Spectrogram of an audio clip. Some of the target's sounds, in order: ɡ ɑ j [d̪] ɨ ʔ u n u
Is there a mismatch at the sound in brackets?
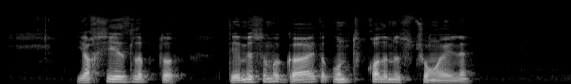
no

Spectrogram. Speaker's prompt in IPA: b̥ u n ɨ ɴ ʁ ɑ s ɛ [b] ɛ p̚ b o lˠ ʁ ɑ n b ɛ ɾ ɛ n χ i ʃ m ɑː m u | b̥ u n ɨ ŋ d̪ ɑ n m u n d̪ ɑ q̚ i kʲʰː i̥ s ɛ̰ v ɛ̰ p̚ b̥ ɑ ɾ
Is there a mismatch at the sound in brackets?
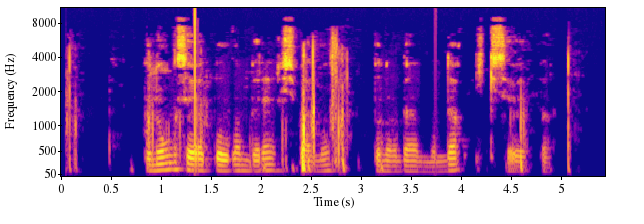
yes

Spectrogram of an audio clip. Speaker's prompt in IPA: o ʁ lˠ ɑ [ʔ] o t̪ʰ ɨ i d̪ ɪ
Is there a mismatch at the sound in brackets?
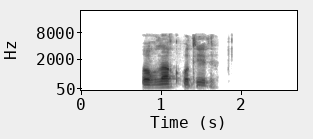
yes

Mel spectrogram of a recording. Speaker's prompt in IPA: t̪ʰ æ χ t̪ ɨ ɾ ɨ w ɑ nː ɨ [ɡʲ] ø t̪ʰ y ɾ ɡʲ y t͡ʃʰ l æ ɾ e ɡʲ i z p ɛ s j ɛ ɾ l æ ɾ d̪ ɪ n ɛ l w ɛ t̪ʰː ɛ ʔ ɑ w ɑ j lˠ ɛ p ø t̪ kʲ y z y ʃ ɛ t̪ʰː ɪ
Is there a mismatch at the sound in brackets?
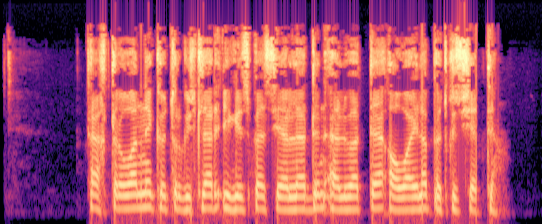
yes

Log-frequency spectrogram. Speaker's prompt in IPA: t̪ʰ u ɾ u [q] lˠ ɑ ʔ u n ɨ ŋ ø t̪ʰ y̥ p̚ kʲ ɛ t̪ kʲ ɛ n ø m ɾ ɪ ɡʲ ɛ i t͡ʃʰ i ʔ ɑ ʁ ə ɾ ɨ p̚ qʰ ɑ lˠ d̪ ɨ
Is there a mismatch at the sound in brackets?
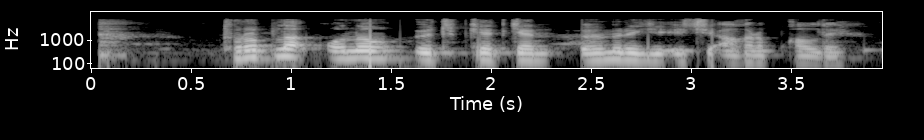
yes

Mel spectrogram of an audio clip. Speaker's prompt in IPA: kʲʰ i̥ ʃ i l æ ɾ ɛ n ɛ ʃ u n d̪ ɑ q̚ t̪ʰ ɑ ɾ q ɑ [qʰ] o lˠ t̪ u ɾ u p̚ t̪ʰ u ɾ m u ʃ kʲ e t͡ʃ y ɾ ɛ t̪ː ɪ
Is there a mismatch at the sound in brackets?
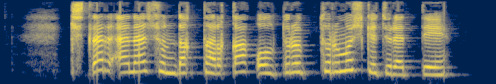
yes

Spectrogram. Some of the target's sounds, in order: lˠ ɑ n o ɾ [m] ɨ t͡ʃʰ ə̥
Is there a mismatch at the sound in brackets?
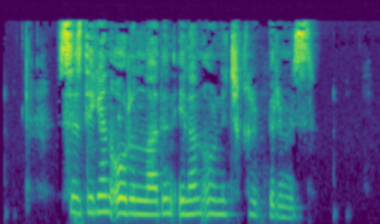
yes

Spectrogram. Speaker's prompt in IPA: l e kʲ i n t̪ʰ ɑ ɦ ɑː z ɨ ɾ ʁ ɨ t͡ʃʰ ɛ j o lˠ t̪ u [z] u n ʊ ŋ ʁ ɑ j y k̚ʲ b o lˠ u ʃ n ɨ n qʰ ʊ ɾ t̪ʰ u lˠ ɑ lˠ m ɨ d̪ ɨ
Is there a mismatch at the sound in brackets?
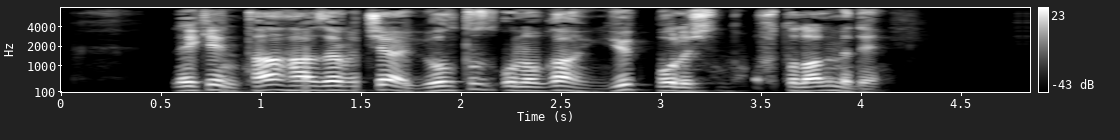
no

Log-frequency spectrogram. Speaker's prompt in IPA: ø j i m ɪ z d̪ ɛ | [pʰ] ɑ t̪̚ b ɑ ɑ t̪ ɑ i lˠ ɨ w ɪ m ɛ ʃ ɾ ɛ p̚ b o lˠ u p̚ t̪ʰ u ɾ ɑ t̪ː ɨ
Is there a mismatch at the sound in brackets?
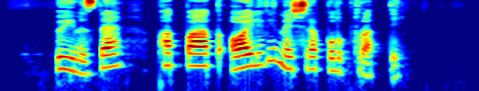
no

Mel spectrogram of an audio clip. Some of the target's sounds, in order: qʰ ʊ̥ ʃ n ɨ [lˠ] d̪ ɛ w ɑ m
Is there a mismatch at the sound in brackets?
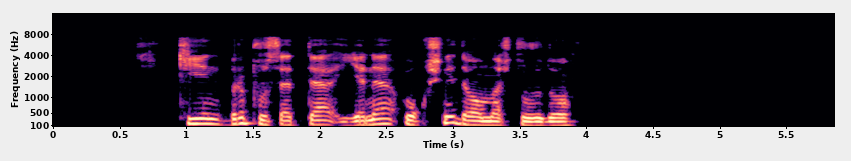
yes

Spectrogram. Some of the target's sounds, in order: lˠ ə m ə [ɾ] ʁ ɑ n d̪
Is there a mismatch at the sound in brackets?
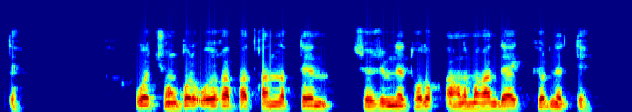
yes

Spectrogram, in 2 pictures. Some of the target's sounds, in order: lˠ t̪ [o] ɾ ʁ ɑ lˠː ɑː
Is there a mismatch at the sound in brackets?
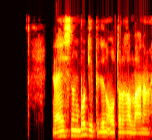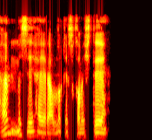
yes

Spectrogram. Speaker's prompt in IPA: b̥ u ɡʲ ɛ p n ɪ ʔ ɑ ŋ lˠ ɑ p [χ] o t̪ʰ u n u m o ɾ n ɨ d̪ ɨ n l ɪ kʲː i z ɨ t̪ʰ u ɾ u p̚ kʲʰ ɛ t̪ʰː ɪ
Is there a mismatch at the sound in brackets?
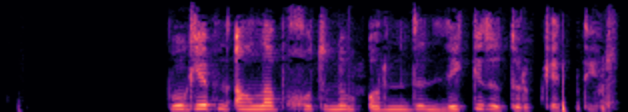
no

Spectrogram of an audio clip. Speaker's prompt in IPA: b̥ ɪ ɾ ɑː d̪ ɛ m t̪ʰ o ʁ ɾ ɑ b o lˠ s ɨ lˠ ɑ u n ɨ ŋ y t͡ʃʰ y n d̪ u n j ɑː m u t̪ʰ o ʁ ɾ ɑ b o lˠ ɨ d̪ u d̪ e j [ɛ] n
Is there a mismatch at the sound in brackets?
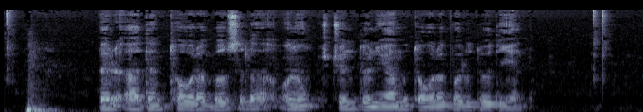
no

